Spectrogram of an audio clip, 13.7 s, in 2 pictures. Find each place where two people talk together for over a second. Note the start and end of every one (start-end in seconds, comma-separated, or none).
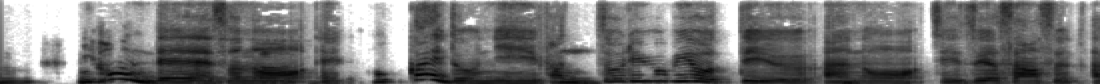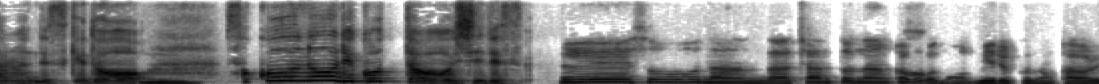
none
